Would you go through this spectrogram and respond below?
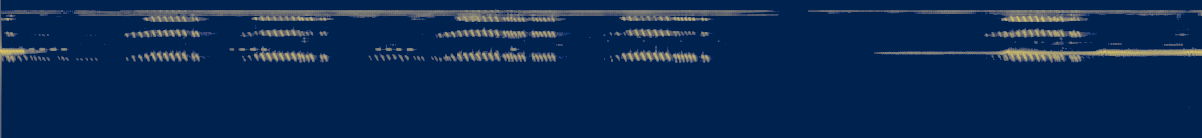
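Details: Autumn-night bell cricket song from paddy fields at Inba Marsh, Chiba, Japan: short high ringing trilled bursts repeated about every second and a half, a pause, then a longer sustained ringing note.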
